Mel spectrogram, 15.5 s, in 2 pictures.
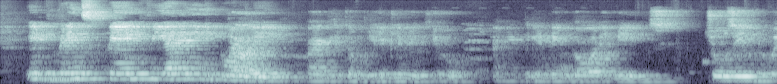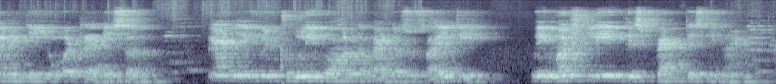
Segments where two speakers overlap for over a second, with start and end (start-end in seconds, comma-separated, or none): none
